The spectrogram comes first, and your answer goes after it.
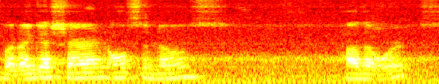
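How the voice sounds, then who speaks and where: A man with an American accent speaks at a fairly high pitch. Audible room echo and noticeable background noise fill the recording. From Philippines. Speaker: business networking ambassador and lending company owner. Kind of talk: webinar discussion.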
